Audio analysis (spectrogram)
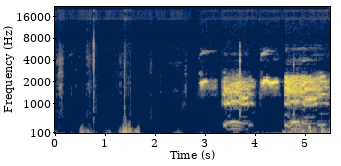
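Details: A donkey at a mound brays after a few low thumps, alternating a high, wheezy hee with a deeper, rasping haw.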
